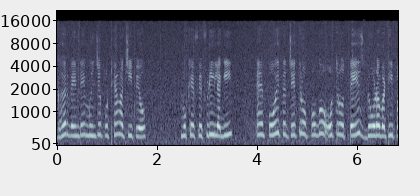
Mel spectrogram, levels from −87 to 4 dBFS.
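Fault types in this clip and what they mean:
No faults on this speech clip; the only thing under it is the room's own background noise, sitting about 20 dB below the voice, which belongs to the recording rather than the system.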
